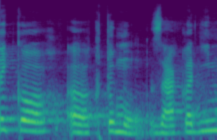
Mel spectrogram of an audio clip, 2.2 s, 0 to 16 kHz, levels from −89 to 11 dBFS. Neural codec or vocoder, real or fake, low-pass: vocoder, 44.1 kHz, 128 mel bands, Pupu-Vocoder; fake; 14.4 kHz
